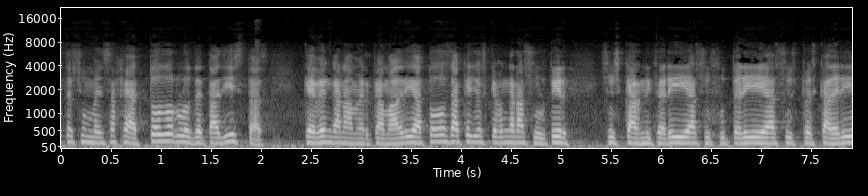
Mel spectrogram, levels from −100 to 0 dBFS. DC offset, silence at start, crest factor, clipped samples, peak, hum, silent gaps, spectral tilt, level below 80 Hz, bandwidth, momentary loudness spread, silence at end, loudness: under 0.1%; 0 s; 16 dB; under 0.1%; -12 dBFS; none; none; -7.5 dB/octave; -46 dBFS; 8 kHz; 7 LU; 0 s; -27 LUFS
